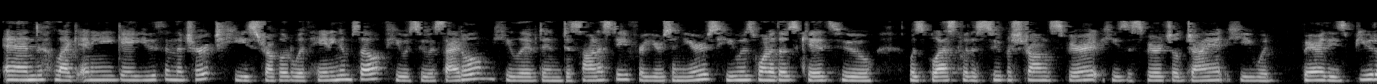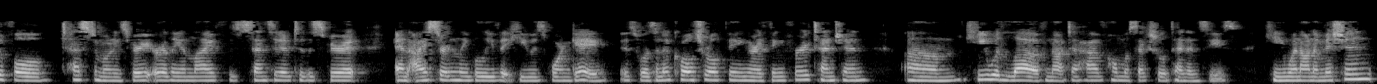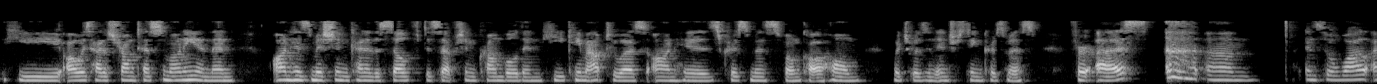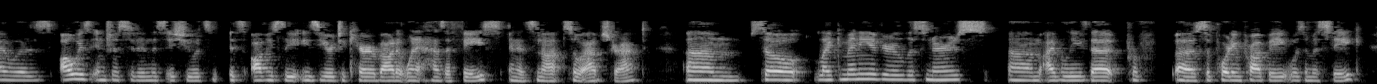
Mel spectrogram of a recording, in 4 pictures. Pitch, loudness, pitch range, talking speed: 185 Hz, -19 LUFS, 180-200 Hz, 190 wpm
